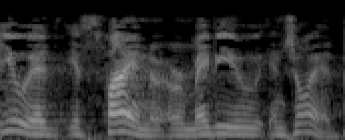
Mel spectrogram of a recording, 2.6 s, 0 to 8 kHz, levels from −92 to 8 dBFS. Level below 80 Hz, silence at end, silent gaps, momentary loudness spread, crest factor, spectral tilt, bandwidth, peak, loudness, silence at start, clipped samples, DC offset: -68 dBFS; 0.05 s; none; 13 LU; 20 dB; -2.5 dB/octave; 5.6 kHz; -20 dBFS; -39 LUFS; 0 s; under 0.1%; under 0.1%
